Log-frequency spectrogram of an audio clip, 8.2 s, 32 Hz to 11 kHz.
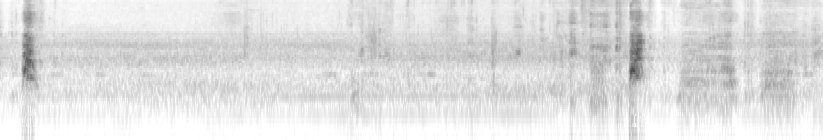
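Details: A neutered 1.5-year-old long-haired German Shepherd male awaiting adoption barks twice, sharp single woofs about six seconds apart, with a woman talking to him softly in Greek between and after the barks.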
